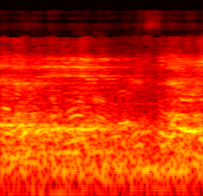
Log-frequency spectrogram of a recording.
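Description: A man's voice chanting a wavering, drawn-out melody, a religious recitation, with other voices talking underneath; it dips briefly about one and a half seconds in.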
